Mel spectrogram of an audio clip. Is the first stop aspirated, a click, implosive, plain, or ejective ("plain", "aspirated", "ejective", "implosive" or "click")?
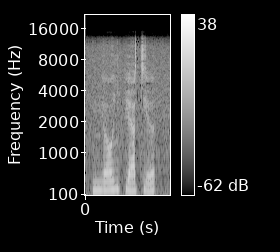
plain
